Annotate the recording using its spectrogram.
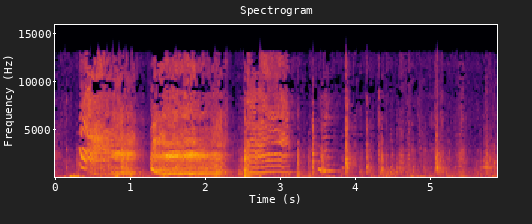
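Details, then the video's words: Baby otter, likely kept as a pet and heard indoors, uttering a run of shrill, harmonic squeals that dip sharply in pitch at their start, about two per second, then fading into soft rustling and clicks. "Cutest Baby Otter Videos Compilation"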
